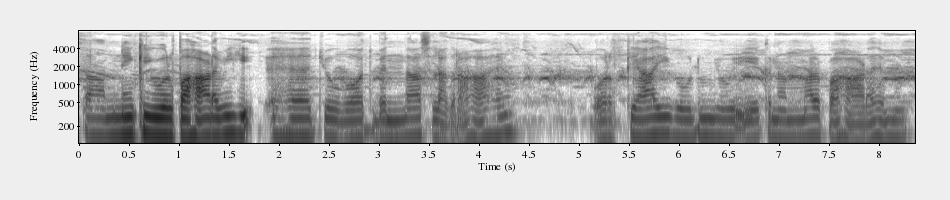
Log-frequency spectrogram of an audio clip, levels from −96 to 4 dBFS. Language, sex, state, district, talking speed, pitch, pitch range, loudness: Hindi, male, Chhattisgarh, Kabirdham, 150 wpm, 135 Hz, 130-140 Hz, -23 LUFS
